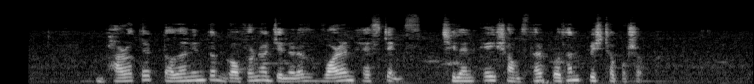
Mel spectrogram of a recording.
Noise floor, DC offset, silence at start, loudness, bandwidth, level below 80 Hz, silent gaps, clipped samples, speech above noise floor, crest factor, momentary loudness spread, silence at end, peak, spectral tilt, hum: -51 dBFS; under 0.1%; 0.95 s; -22 LUFS; 11 kHz; -54 dBFS; none; under 0.1%; 29 dB; 20 dB; 7 LU; 1.1 s; -4 dBFS; -4.5 dB/octave; none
